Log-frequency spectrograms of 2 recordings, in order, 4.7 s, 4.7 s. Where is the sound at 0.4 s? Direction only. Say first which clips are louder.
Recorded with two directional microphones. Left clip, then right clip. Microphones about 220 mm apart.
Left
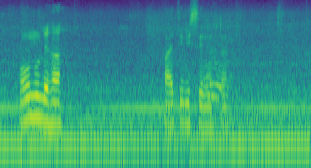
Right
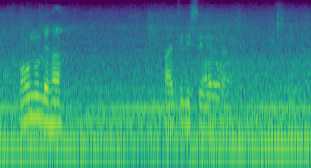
Left 4 dB; 50° left (ahead or behind).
